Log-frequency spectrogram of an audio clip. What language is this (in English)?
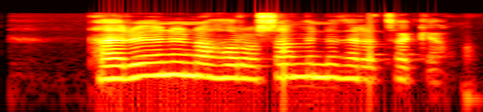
Icelandic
